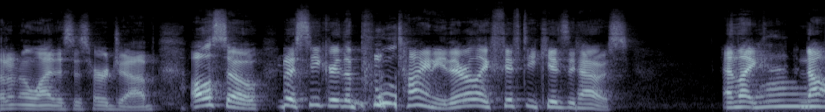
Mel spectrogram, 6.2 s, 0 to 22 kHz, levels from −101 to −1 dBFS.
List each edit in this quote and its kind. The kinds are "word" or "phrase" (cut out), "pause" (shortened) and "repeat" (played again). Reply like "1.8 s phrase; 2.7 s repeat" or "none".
2.1 s word; 3.0 s word; 4.3 s word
